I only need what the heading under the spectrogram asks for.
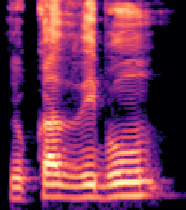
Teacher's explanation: ذال کو اس پر زور دیں گے کیونکہ سٹریس آئے گا، شد والا حرف ہے۔ یکذبون بو کو تھوڑا لمبا کریں گے کیونکہ آگے واو ہے۔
